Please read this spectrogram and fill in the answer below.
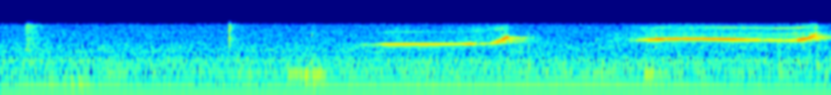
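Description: A person whistling two short notes: the first, about two seconds in, holds a low pitch and then slides sharply up; the second, a little higher, holds for about a second and rises again at its end.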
